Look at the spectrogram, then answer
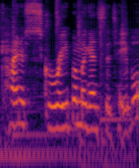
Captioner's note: none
